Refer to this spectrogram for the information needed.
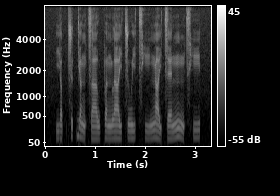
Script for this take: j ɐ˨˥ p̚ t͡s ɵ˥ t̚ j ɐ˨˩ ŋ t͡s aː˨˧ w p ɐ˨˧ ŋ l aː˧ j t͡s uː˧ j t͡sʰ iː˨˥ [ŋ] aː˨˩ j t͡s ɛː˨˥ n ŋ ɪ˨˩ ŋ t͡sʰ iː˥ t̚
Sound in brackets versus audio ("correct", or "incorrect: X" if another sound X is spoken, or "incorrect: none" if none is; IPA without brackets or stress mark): correct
